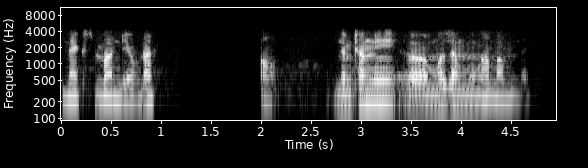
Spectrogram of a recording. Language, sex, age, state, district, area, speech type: Bodo, male, 18-30, Assam, Kokrajhar, rural, conversation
